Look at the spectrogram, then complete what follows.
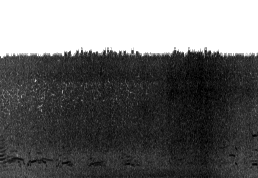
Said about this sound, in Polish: Wyjątkowo obfitujący w fale i wiatr Bałtyk, po którym pływają kitesurferzy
